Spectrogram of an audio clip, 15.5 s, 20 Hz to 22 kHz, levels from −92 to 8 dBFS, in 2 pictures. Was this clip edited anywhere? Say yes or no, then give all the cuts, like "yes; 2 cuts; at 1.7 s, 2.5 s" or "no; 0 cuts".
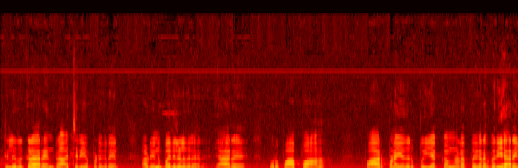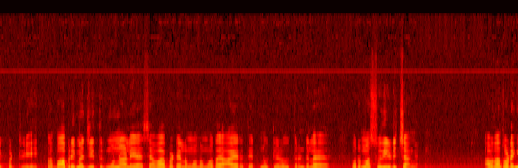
yes; 1 cut; at 8.4 s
